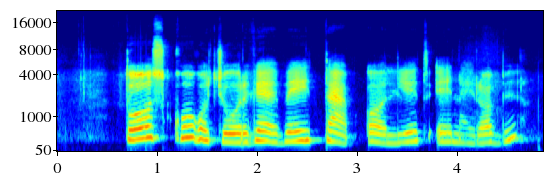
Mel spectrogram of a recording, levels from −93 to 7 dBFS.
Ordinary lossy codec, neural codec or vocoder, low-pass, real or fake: none; vocoder, 48 kHz, 128 mel bands, Vocos; 19.8 kHz; fake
